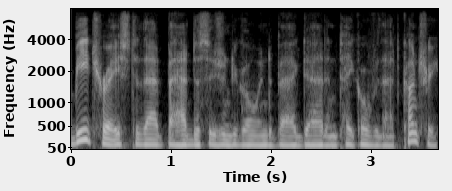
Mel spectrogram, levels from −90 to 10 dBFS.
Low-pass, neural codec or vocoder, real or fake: 7.2 kHz; codec, 16 kHz, 8 kbps, FreqCodec, larger model; fake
